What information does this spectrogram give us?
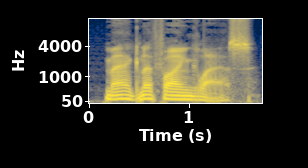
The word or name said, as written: magnifying glass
